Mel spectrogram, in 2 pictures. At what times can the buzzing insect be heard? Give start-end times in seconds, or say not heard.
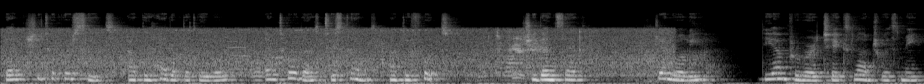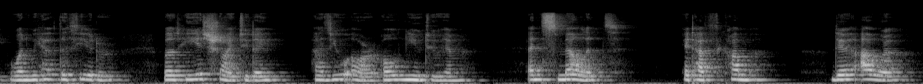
0.0-6.8.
